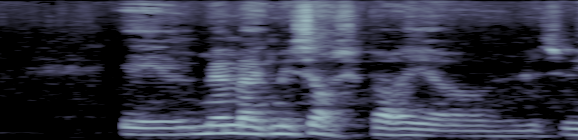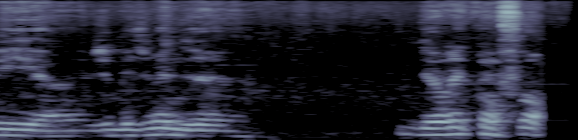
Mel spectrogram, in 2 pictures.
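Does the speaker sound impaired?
Yes: Down syndrome; congenital.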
